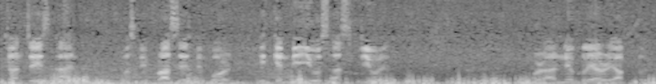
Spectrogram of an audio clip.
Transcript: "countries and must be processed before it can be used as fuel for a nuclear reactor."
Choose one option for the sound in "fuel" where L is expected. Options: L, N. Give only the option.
N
